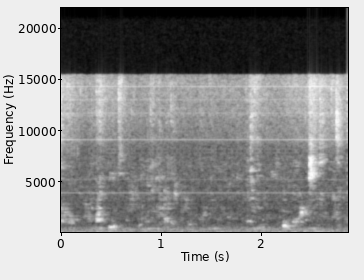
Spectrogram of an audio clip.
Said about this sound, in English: That's right, bubbly. No, that's not me urinating. That is our water filter.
